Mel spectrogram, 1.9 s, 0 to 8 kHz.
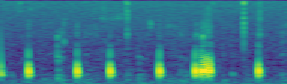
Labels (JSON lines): {"label": "biophony, knock croak", "recorder": "SoundTrap 300"}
